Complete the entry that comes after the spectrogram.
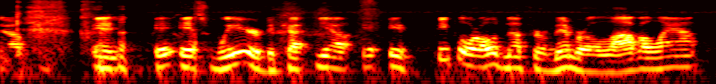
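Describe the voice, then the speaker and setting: At a fairly quick pace, a man with an American accent speaks somewhat breathily at a fairly high pitch with ordinary variation. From Atlanta, Georgia, USA. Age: 50s. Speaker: pastor, insurance agent and stand-up comedian. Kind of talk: interview answer.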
